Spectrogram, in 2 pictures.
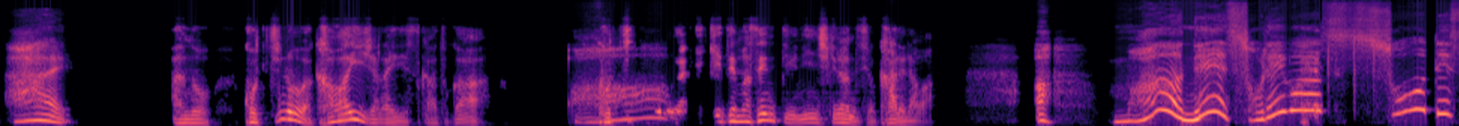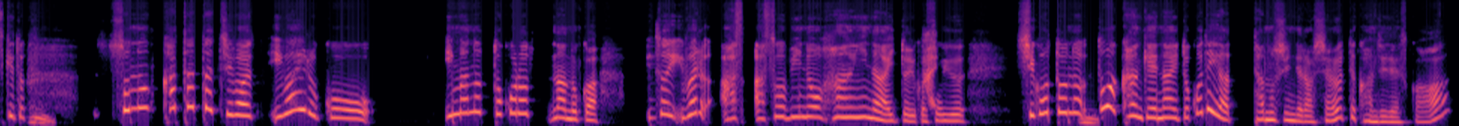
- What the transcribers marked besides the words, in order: none
- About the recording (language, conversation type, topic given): Japanese, podcast, 写真加工やフィルターは私たちのアイデンティティにどのような影響を与えるのでしょうか？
